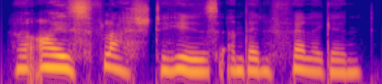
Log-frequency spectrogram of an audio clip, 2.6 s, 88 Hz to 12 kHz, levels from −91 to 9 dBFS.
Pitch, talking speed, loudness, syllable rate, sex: 200 Hz, 210 wpm, -18 LUFS, 4.9 syllables/s, female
